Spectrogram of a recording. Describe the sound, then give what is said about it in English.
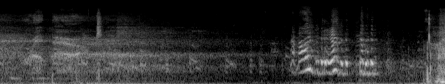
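A turkey lets out a loud, rapid gobbling burst of warbling, rattling calls, following a few seconds of quieter background noise. “And why is this turkey so”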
